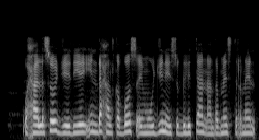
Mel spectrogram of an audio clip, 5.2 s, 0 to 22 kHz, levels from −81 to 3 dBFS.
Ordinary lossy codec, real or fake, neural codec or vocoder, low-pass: AAC, 64 kbps; real; none; 7.2 kHz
